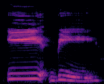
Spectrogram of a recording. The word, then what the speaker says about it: EBY: y which stands by empowered by you it's pronounced e b this is from renee i'm hoping that i'm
